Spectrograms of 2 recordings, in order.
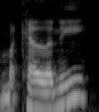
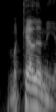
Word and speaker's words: McElhenney: I can never pronounce his last name. It's an Irish last name. He's American, but it's Rob McElhenney. McElhenney, I think.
